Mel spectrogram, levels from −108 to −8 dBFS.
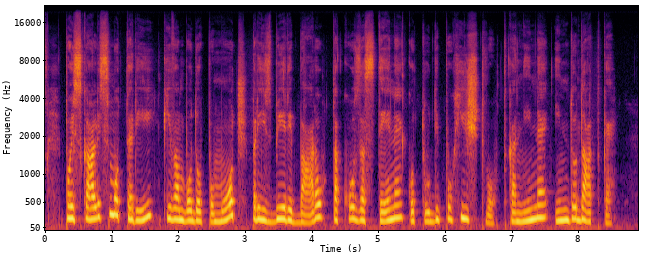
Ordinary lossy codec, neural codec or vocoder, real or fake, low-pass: none; none; real; 19.8 kHz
